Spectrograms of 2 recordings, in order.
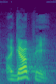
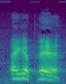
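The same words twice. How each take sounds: First: Agape said as a-GAH-pee, American style; American agape, stress on the middle, ending -pee. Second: Agape said as AG-a-pay; agape with stress on the first syllable, ending -pay; Australian agape. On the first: Retold or imitated. Preacher imitating how Americans say agape. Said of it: "or if you're an American". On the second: Shown as a demonstration. Preacher giving the Australian way to say agape. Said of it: "Americans call it agape".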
